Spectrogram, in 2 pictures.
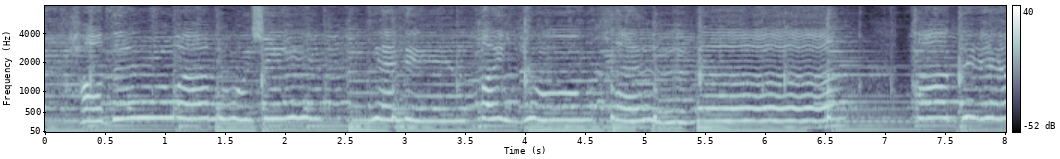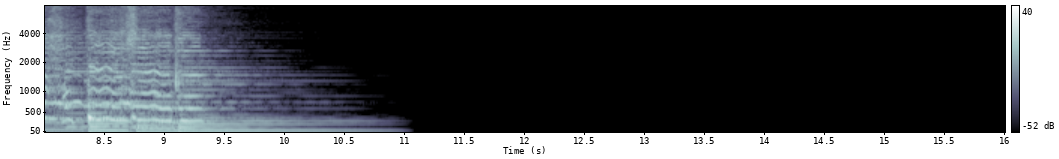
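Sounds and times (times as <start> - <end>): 
Andalusian Arabic muwashshah song: 0.0 - 10.0.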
